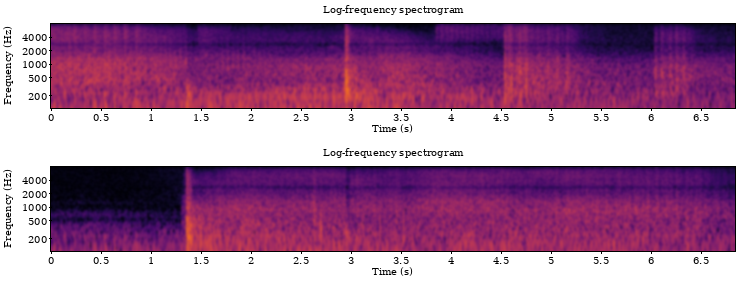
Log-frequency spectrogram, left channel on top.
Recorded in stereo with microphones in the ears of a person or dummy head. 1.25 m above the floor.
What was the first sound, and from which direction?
Only background noise.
